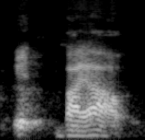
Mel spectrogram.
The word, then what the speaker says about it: Baal: Be on guard, lest there be a thought of, how do you pronounce that word, Cheryl? Belial or Baal, okay? Baal.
